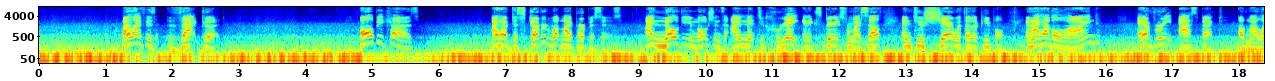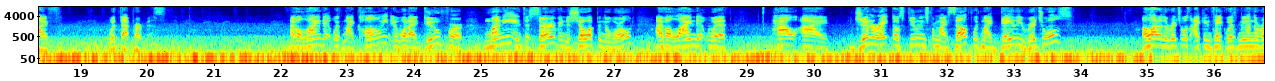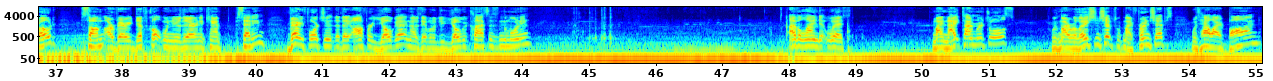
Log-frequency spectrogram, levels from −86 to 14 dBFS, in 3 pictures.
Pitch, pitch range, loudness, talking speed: 175 Hz, 145-195 Hz, -19 LUFS, 150 wpm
